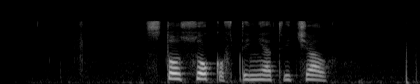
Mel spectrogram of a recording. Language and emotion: Russian, angry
